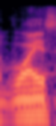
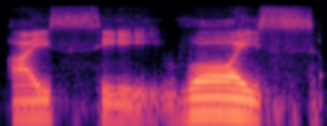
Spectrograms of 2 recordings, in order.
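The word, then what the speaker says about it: voice: चलें इसको करते हैं, वॉइस है एक लफ्ज, VOIC, वॉइस, ओई, देखे ना, ओई, ओई हमारा क्या बन जाएगा। और मैंने बताया कि ई हमेशा साइलेंट होता है जो आखिर में आ जाए।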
